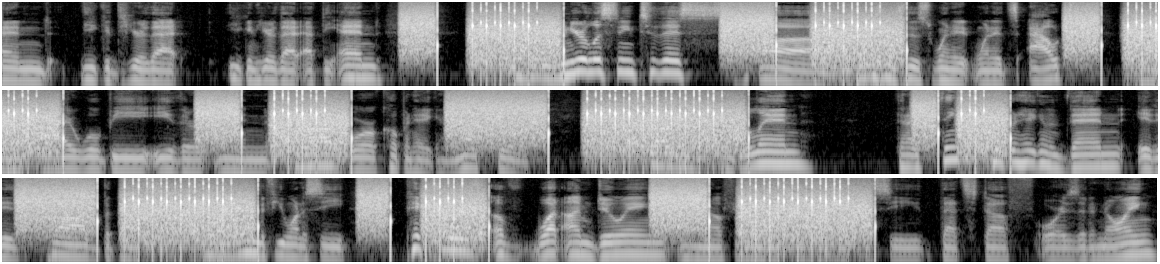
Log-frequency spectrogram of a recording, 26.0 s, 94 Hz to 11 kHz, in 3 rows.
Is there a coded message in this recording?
Yes: pulse dialling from 3.0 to 23.9 s, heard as a rotary dial, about 10 pulses a second, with speech in English. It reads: 5 5 5 4 0 2 8 3 8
